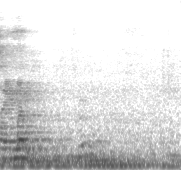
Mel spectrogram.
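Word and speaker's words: Siemens: Or you can even use Simon. Some of them they pronounce Simon.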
